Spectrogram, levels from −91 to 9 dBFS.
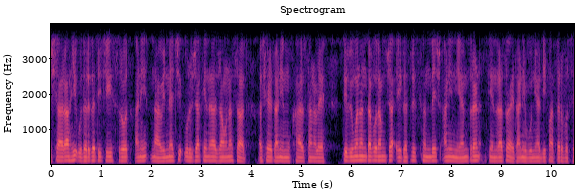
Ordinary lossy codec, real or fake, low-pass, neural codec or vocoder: Opus, 24 kbps; fake; 3.6 kHz; codec, 16 kHz, 4.8 kbps, FACodec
